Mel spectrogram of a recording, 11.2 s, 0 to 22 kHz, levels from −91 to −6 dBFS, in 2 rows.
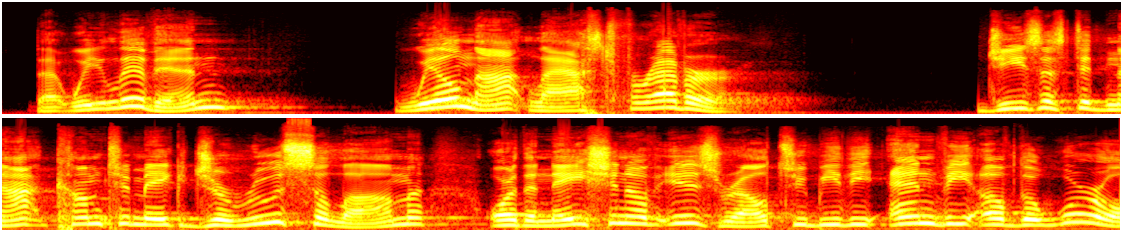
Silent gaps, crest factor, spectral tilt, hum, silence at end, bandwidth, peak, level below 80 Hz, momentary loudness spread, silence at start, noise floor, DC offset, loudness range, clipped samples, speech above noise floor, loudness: none; 14 dB; -3.5 dB/octave; none; 0 s; over 20 kHz; 0 dBFS; -44 dBFS; 9 LU; 0.2 s; -69 dBFS; under 0.1%; 5 LU; 0.1%; 57 dB; -12 LUFS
